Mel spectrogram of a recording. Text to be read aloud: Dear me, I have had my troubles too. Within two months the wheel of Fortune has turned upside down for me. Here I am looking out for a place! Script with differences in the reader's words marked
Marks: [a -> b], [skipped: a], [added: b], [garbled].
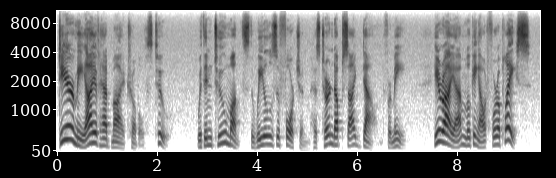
Dear me, I have had my troubles too. Within two months the [wheel -> wheels] of Fortune has turned upside down for me. Here I am looking out for a place!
